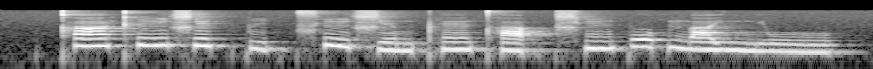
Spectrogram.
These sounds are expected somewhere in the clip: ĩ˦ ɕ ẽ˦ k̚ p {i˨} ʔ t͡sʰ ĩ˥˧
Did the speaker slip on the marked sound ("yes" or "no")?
no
